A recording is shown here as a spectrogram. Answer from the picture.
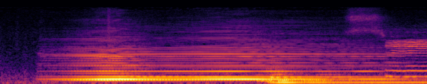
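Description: Orchestral strings, cellos and basses prominent, come in about half a second in with a sustained chord that swells and holds; a deep bass note joins a little after halfway.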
